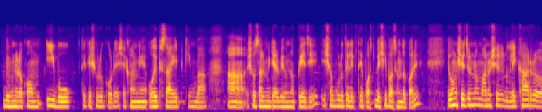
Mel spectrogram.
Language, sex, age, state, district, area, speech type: Bengali, male, 45-60, West Bengal, South 24 Parganas, rural, spontaneous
